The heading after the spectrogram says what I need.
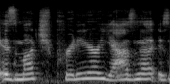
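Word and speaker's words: Jasnah: I say Shalon and Yasna because the J to me reads like a Spanish J.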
